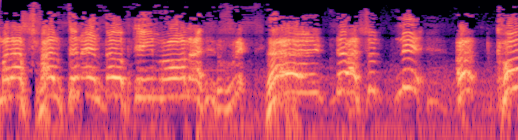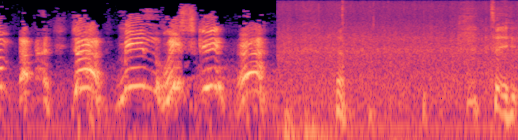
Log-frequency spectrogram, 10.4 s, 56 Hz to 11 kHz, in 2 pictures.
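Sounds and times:
speech: 0.0 - 8.9, 9.8 - 10.3
heavy rain: 8.0 - 10.3
laughter: 8.5 - 9.0, 9.8 - 10.3.

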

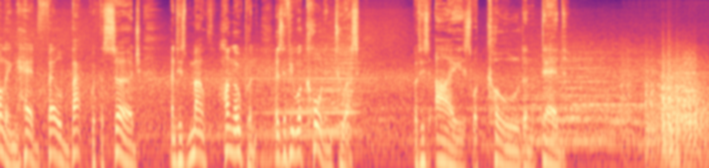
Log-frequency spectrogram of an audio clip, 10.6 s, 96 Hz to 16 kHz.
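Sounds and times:
rain in a thunderstorm: 0.0 - 3.0, 8.8 - 10.6
speech: 0.0 - 5.6, 6.2 - 8.6
wind in a thunderstorm: 0.0 - 10.6.

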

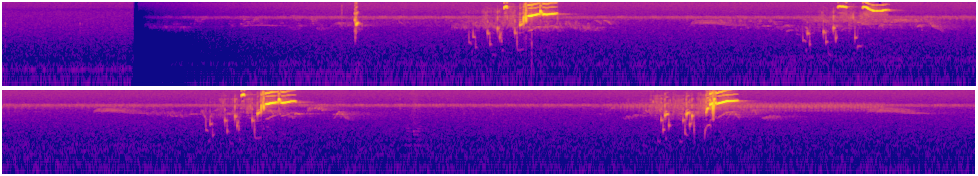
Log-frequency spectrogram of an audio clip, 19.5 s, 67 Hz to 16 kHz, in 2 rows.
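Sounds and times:
brown-headed cowbird calls with high thin whistled notes: 4.7 - 5.6, 8.0 - 8.9, 11.8 - 12.8, 16.3 - 17.2.

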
